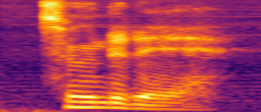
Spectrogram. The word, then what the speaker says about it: tsundere: How, how do you pronounce it? – Tsundere. – Tsundere.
